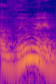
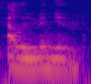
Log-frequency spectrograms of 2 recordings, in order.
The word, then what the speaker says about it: aluminium: Yeah, and the way they pronounce certain words, it's not aluminum, James, it's aluminium.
